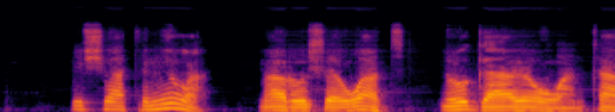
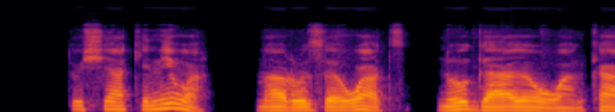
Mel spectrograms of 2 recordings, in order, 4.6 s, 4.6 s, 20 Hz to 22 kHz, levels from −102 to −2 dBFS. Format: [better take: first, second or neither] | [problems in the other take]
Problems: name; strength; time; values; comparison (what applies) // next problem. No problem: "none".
second | noise reduction (neural mask model DeepFilterNet 3)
